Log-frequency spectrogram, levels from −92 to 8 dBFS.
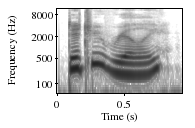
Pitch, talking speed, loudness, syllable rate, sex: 240 Hz, 190 wpm, -16 LUFS, 5.3 syllables/s, female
